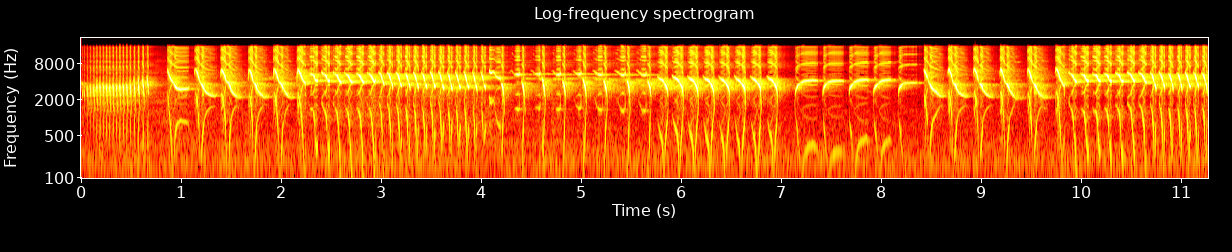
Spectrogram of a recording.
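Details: Canary song meant to spur other canaries to sing: long varied phrases of rapid trills, sweeping whistles and rattling rolls, broken by short pauses and resuming with bright repeated notes.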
